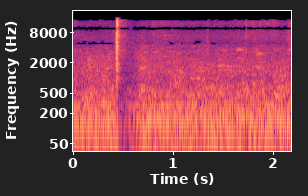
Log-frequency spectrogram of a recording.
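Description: Background chatter of a crowd of voices in a busy exhibition hall, with one sharp click about half a second in.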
